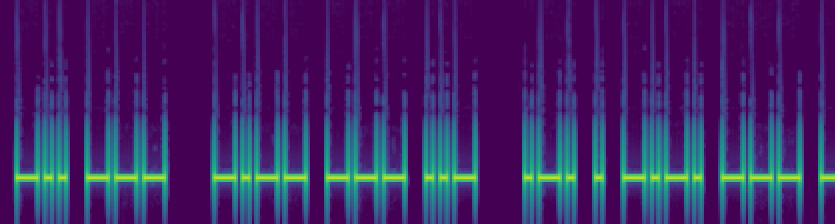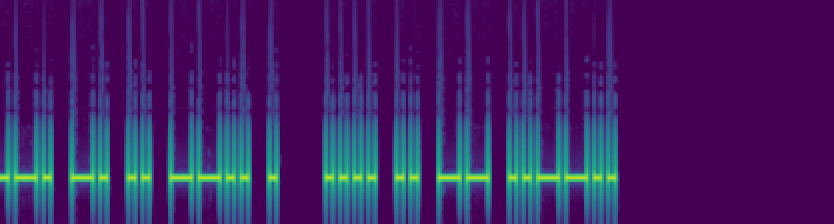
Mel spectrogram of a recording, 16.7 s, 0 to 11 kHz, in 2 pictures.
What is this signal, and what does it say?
Morse code, heard as a keyed tone, about 17 wpm, 700 Hz. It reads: DO YOU RECOGNIZE HIM?
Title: Sentences from Top 1400 Words 17wpm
